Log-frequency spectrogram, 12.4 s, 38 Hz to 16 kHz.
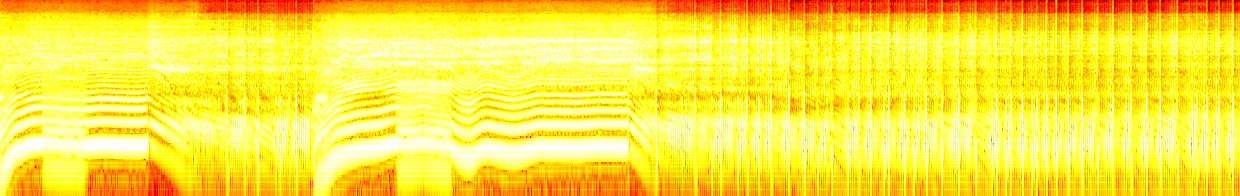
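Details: Stihl MS 461 chainsaw hot-rodded with Westcoast Saws kit (dogs, bark box, Maxflow air filter), carb limiters removed and retuned rich: high unloaded revs with burbly, broken four-stroke rumble, smoothing to a steady chop in the wood; to be leaned slowly.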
